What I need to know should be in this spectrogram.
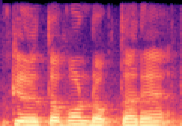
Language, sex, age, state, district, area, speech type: Kannada, female, 45-60, Karnataka, Bangalore Urban, rural, spontaneous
